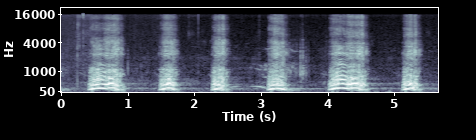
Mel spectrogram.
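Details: Wild male lion, a nomad from the Maasai Mara close to the Tanzania border, heard in the morning near his brother: six deep, grunting roars at roughly one per second, each a short, loud, rounded bellow with low rumbling between.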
